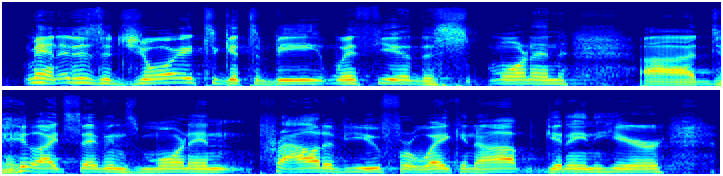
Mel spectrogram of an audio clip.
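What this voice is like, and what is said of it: Unusually deep morning voice. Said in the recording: “I got a nice deep voice for you this morning”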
